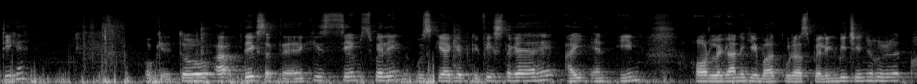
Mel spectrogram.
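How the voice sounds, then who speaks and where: A man teaching a children's grammar lesson, reading word pairs aloud slowly and patiently, mixing Hindi with English terms. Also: a little high, noisy background.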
